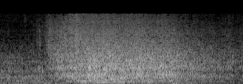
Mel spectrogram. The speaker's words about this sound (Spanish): El Océano Atlántico.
